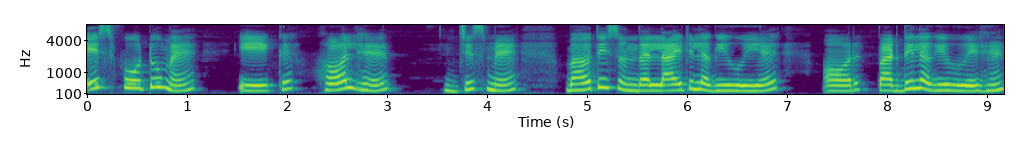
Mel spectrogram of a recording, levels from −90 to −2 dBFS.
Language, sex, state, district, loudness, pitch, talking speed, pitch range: Hindi, female, Uttar Pradesh, Hamirpur, -16 LUFS, 265 Hz, 125 wpm, 235-310 Hz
